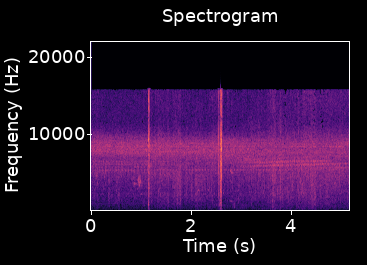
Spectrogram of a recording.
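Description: Steady high-pitched insect chirring, with rustling of leaves and stalks and a few sharp clicks, one about a second in and a louder one near the middle.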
